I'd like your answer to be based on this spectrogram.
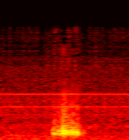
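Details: Forceful heartbeat in hypertension with atherosclerosis (cholesterol buildup narrowing the arteries), heart beating harder: a single deep, heavy thump over quiet room noise.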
